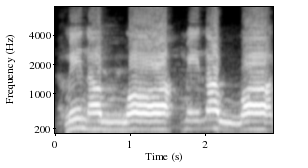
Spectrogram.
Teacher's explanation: Lafzul jalalah dibaca tebal. Hukum bacanya tafhim.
